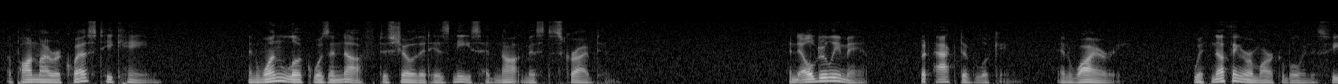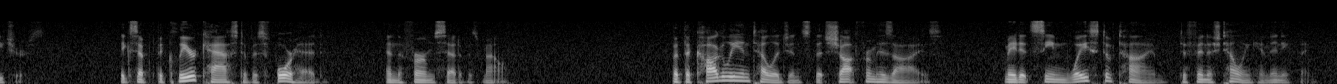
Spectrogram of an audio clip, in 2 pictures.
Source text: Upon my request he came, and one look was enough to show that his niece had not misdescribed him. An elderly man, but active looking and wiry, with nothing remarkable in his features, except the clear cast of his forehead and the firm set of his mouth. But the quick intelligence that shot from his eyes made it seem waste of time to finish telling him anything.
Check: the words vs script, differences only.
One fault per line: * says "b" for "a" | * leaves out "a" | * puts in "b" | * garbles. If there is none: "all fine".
* says "coggly" for "quick"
